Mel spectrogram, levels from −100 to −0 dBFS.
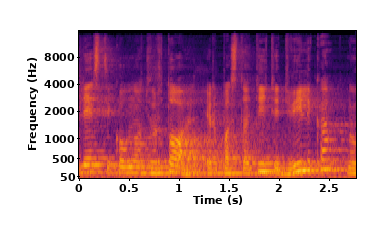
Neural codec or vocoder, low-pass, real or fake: none; 14.4 kHz; real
